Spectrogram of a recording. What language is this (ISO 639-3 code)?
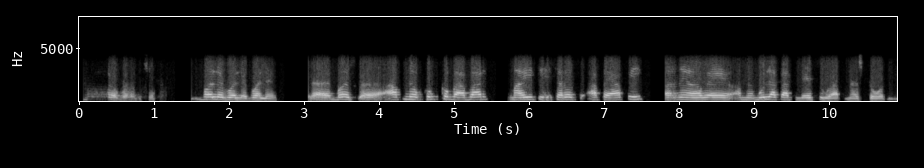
guj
